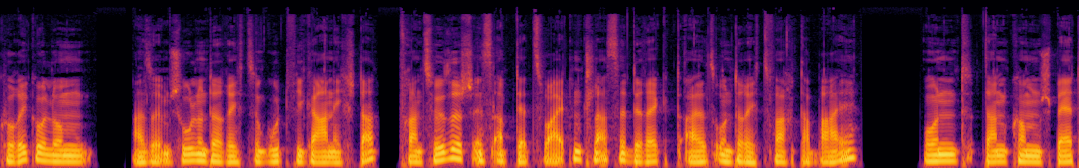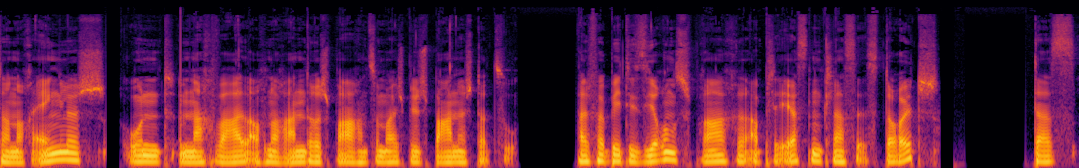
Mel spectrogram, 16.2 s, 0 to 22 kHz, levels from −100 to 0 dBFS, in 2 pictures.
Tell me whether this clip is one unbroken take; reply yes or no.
no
